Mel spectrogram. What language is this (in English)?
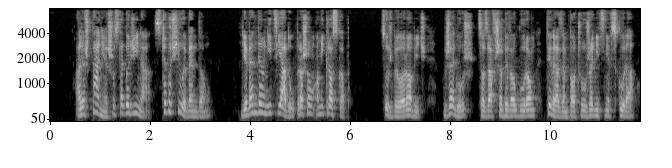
Polish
